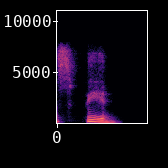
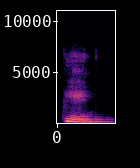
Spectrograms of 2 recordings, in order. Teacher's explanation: the P sound in spin without aspiration and pin with a puff of air called aspiration are both recognized as the phoneme P.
